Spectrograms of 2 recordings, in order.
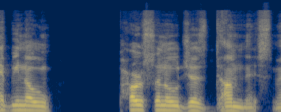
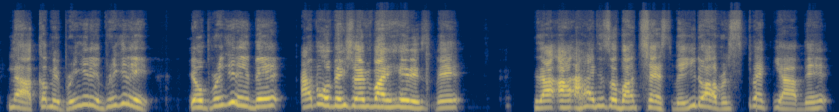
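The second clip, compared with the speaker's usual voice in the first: raised, eager voice calling everyone in; rally the room before the big confession; a pumped-up buddy gathering the crew; mock heartfelt speech; 7 semitones higher than usual. Acting out Willie's speech.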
